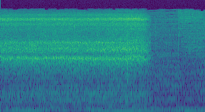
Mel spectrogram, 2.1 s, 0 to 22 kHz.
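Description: Vape draw on a Vaporesso Cascade Baby tank with a 0.18-ohm mesh coil fired at 65 watts: a steady airy hiss that stops abruptly about a second and a half in as the draw ends.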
